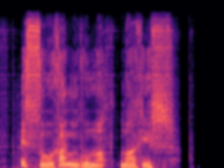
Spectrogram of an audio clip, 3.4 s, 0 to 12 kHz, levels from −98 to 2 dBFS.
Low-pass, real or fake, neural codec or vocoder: 10.8 kHz; fake; codec, 44.1 kHz, 1.7 kbps, Pupu-Codec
